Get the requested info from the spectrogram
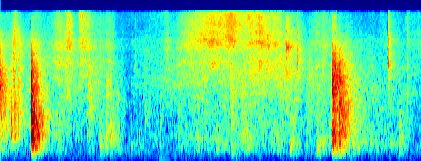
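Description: Handling and movement noises: a sharp knock near the start, faint rustling, and another knock about three seconds in.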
